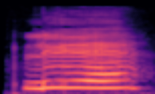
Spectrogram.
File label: "lve1", pinyin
